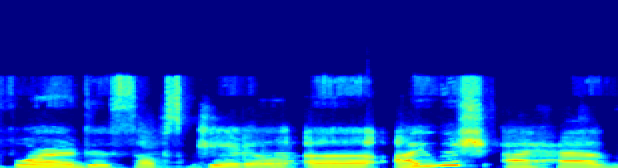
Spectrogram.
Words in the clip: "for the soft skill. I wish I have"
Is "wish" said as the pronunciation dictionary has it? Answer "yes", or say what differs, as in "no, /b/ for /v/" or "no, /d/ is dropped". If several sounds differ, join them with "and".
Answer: yes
